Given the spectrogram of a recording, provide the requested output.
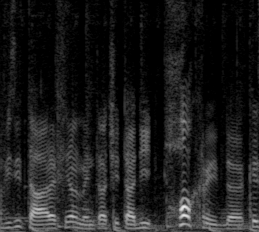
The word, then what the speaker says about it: Ohrid: finalmente la città di Ohrid, che si scrive con l'H ma si legge col cr o H-R-I-D. Giusto, sì, perché hai detto Ohrid invece Ohrid. Ohrid. Vabbè, si legge con la C.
